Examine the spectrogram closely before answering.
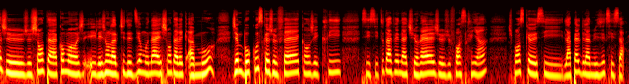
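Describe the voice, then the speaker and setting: A woman's voice: medium pitch, mellow, dry recording. A woman from Côte d'Ivoire, a singer-songwriter being interviewed, answering casually with many fillers, restarts and frequent laughs.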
